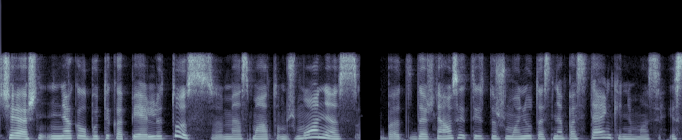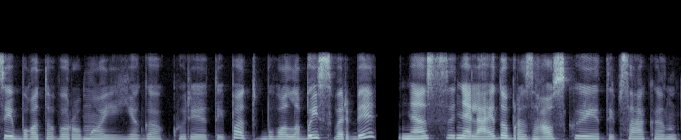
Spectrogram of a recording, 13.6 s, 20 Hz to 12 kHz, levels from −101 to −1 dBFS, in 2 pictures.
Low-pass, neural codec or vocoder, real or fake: 7.2 kHz; none; real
